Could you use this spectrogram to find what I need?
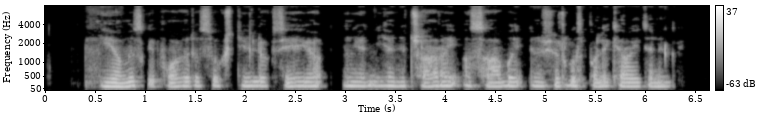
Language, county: Lithuanian, Kaunas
